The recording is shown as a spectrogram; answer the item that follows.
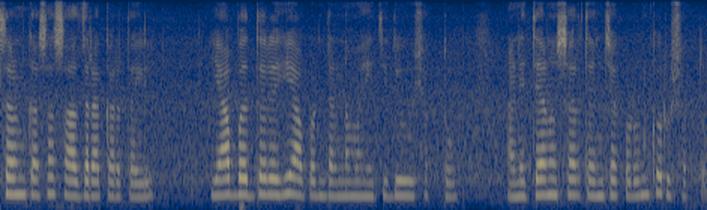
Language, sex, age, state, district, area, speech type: Marathi, female, 30-45, Maharashtra, Nanded, urban, spontaneous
